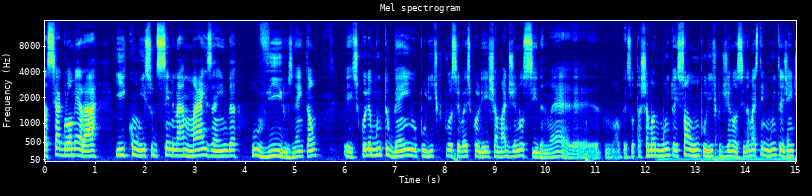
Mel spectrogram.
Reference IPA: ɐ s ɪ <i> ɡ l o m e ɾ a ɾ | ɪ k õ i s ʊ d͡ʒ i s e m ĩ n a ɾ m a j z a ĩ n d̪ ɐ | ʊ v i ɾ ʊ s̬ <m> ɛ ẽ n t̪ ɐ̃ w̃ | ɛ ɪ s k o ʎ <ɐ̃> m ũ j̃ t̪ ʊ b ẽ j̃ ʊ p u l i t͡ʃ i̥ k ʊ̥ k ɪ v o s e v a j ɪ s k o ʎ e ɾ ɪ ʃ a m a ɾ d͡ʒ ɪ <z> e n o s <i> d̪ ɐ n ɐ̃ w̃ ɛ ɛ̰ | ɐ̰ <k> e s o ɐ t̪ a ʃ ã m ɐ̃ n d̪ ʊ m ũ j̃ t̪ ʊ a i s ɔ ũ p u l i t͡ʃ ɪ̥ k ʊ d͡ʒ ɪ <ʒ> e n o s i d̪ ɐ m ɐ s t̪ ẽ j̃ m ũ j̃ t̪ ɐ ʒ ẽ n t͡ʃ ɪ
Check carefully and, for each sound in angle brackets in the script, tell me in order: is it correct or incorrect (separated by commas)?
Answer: incorrect, incorrect, incorrect, incorrect, correct, incorrect, correct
